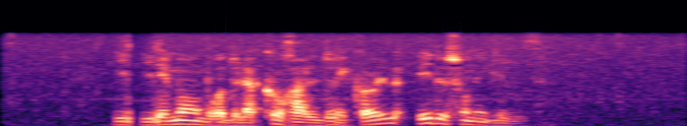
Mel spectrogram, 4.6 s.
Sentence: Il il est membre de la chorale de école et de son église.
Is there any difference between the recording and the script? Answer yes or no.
no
